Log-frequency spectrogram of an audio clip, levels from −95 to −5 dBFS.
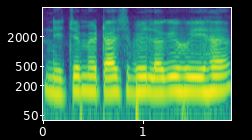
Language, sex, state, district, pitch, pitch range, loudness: Hindi, male, Jharkhand, Palamu, 155 Hz, 150-155 Hz, -12 LUFS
